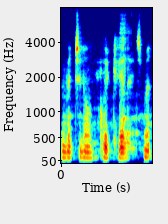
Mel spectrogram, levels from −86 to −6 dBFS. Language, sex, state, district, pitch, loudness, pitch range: Hindi, male, Bihar, Araria, 110 Hz, -20 LUFS, 105-125 Hz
